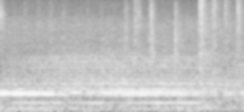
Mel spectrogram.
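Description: Background music: a sustained, held chord of a few steady notes, with a lower note joining just after the start.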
